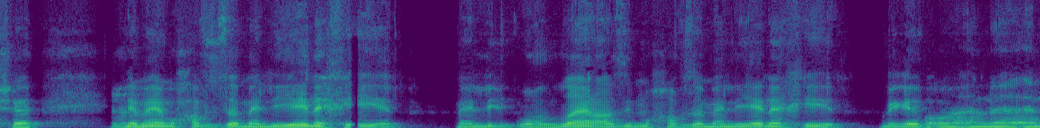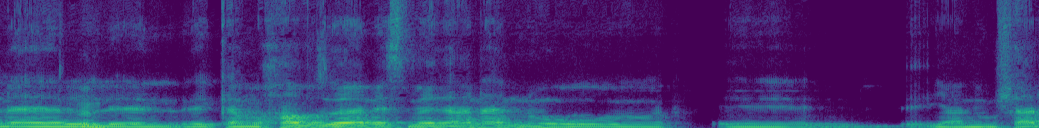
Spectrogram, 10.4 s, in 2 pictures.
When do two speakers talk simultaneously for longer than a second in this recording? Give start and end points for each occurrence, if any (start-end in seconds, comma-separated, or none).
none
